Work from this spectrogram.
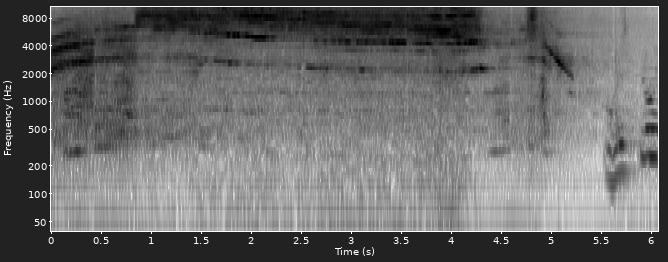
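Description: A power saw rips a thin shave off a wooden board, a loud continuous high whine with a gritty cutting edge lasting about four seconds, then winding down as a voice speaks nearby.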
